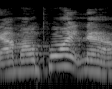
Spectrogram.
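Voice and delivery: ordinary talk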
